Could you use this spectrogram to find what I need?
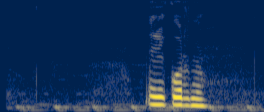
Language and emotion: Russian, neutral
